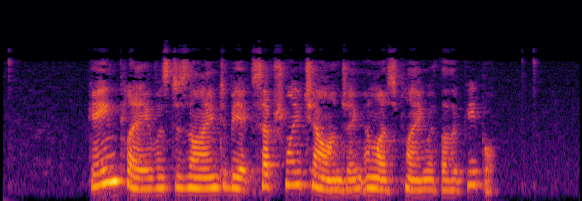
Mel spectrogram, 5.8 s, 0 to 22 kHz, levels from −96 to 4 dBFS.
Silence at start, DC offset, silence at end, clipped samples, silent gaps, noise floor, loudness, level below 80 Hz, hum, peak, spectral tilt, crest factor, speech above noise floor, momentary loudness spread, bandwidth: 0.9 s; under 0.1%; 0.9 s; under 0.1%; none; -62 dBFS; -21 LUFS; -60 dBFS; none; -4 dBFS; -5.5 dB/octave; 18 dB; 41 dB; 13 LU; 9 kHz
